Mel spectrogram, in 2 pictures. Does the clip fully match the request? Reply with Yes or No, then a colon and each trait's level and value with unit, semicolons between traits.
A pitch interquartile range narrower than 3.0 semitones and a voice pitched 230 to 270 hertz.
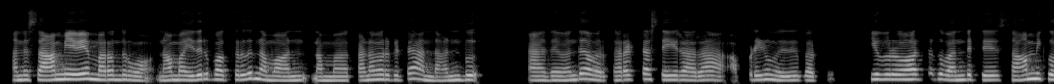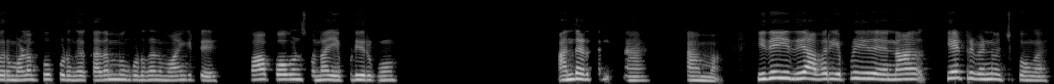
No: narrow, 2.6 semitones; high, 215 Hz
